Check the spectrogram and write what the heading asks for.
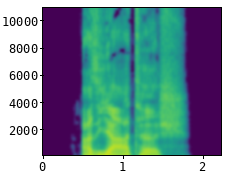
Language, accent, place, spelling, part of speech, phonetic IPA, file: German, Germany, Berlin, asiatisch, adjective, [aˈzi̯aːtɪʃ], De-asiatisch.ogg
- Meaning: Asian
